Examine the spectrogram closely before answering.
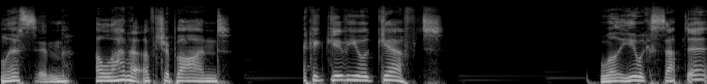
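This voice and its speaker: A hoarse, put-on character voice at a middle pitch moves at a fairly slow pace with long, frequent pauses while faint music plays in the background. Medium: virtual streamer.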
